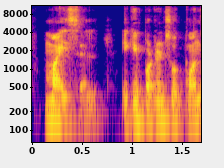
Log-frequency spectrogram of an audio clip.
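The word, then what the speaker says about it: micelle: इसको बोलते कैसे हैं? मायसेल। इसका ये है। प्रोनंसिएशन है मायसेल। ठीक है?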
